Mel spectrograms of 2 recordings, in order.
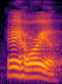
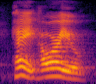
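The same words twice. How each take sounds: First: "Hey, how are ya?" run together as one quick word; slurred into one word. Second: Said in the usual way. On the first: Shown as a demonstration. Showing how a greeting gets mashed into one word. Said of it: "is one word". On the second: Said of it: "it's almost like".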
